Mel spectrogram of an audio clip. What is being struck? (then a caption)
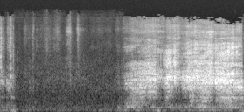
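Black-coated scratch-art paper page scraped with a wooden stylus. A wooden stylus scratches the remaining black coating on a scratch-art page in a spiral-bound book, working near the monkey and the top of the page. A brief scratch opens the clip, followed by about two seconds of near quiet. Then a louder, steady, dry scraping runs to the end, strongest in the midrange with a bright, hissy edge.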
